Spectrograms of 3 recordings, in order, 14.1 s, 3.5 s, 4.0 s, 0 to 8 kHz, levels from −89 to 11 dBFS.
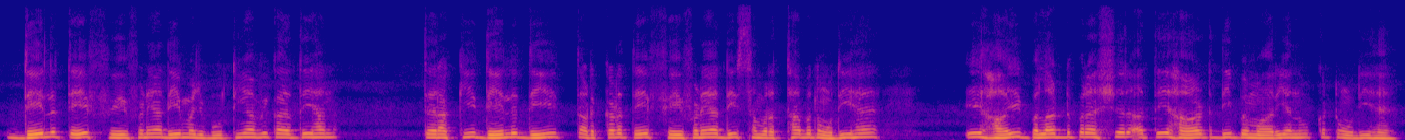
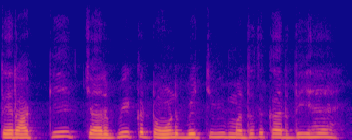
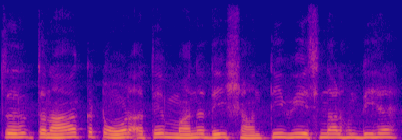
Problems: constant background noise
